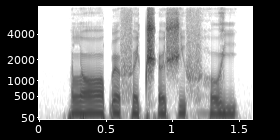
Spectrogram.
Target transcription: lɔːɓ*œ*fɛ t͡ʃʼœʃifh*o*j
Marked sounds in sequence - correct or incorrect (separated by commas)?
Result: correct, correct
